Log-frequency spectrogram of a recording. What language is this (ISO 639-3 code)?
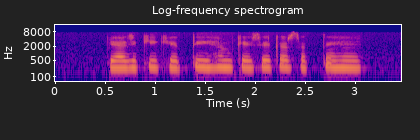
hin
